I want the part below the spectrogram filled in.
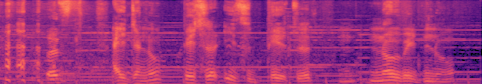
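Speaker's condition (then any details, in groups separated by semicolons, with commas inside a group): Traumatic brain injury; car accident, left leg affected, brace and walker; several years post-injury, 22-day coma, 8 months rehab, ongoing speech therapy; hard to understand, mute 8 months, poor tongue-lip coordination, relearned eating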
